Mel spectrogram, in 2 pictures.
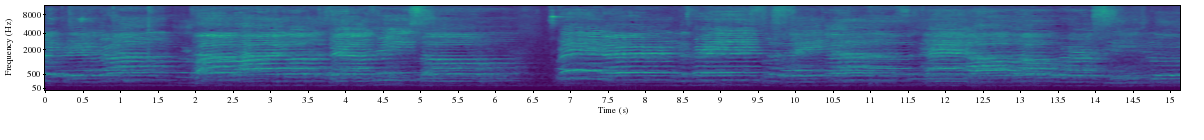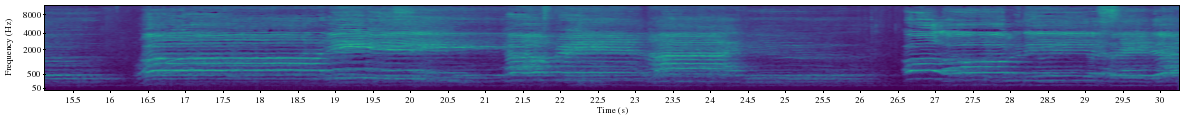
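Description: Church congregation singing a hymn a cappella, in long phrases with a short breath about every ten seconds.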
